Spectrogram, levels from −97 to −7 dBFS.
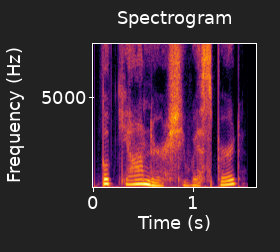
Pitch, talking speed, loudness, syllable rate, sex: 200 Hz, 145 wpm, -19 LUFS, 5.3 syllables/s, female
